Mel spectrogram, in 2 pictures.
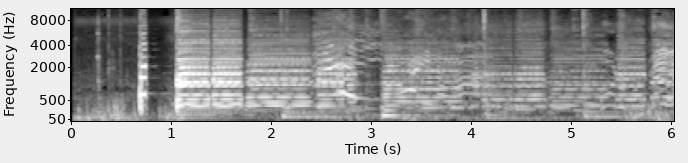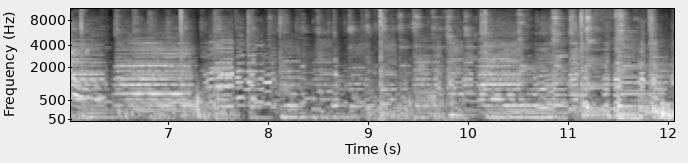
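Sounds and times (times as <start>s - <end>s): accordion chords: 0.7s - 12.0s.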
